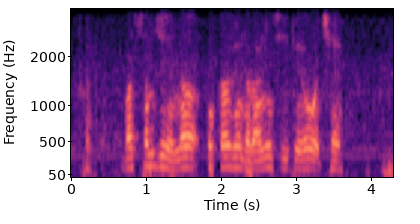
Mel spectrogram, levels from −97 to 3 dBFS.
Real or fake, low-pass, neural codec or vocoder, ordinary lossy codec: real; 3.6 kHz; none; Opus, 16 kbps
